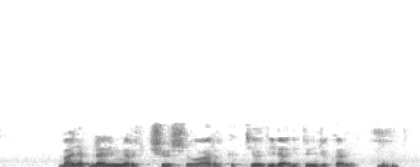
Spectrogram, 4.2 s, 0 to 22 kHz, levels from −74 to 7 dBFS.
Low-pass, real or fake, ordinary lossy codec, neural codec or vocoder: 7.2 kHz; real; MP3, 24 kbps; none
